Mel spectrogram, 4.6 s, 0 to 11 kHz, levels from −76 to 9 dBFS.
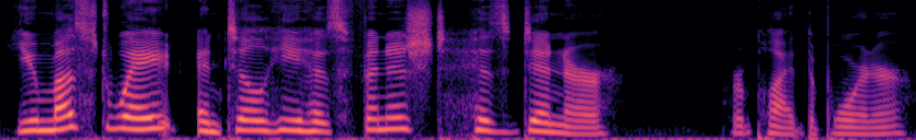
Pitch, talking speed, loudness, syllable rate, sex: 215 Hz, 155 wpm, -19 LUFS, 4.6 syllables/s, female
